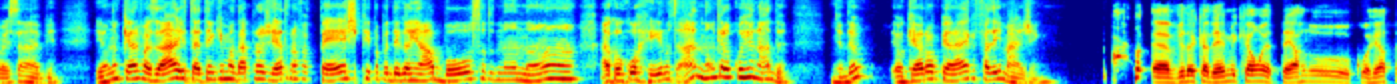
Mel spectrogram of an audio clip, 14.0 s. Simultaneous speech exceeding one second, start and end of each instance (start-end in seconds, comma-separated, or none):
none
